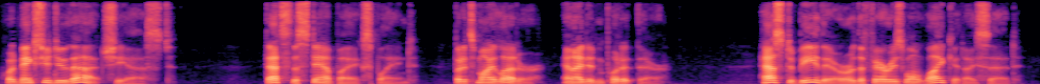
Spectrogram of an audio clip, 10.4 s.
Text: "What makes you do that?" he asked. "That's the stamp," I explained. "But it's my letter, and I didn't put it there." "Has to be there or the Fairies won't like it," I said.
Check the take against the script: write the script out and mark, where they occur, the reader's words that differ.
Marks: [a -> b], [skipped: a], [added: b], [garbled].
"What makes you do that?" [he -> she] asked. "That's the stamp," I explained. "But it's my letter, and I didn't put it there." "Has to be there or the Fairies won't like it," I said.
